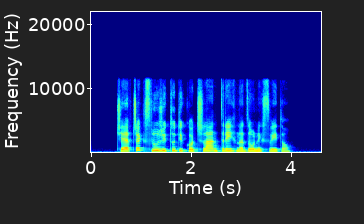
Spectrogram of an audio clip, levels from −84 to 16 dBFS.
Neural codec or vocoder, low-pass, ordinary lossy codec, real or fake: codec, 24 kHz, 1.2 kbps, DualCodec; none; none; fake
